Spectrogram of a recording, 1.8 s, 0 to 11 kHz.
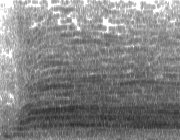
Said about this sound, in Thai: มีเด็กเข้าร่วมโครงการนี้มากกว่า 2,000 ชีวิตแล้วนะคะ และเป็นวันแรกค่ะ ที่พวกเขาจะได้ลองชิมอาหารผ่านโครงการนี้ อยากให้คุณผู้ชมได้ลองชมบรรยากาศของการกินอาหารกลางวันวันนี้ค่ะ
